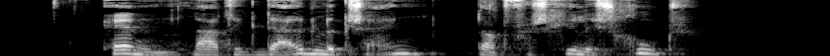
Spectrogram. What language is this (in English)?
Dutch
